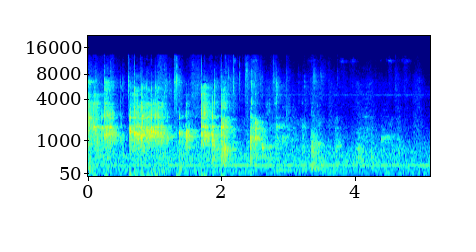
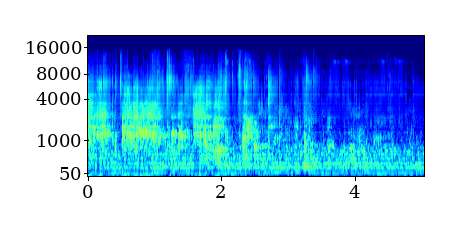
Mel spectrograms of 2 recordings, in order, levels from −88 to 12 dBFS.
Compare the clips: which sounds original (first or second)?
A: first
